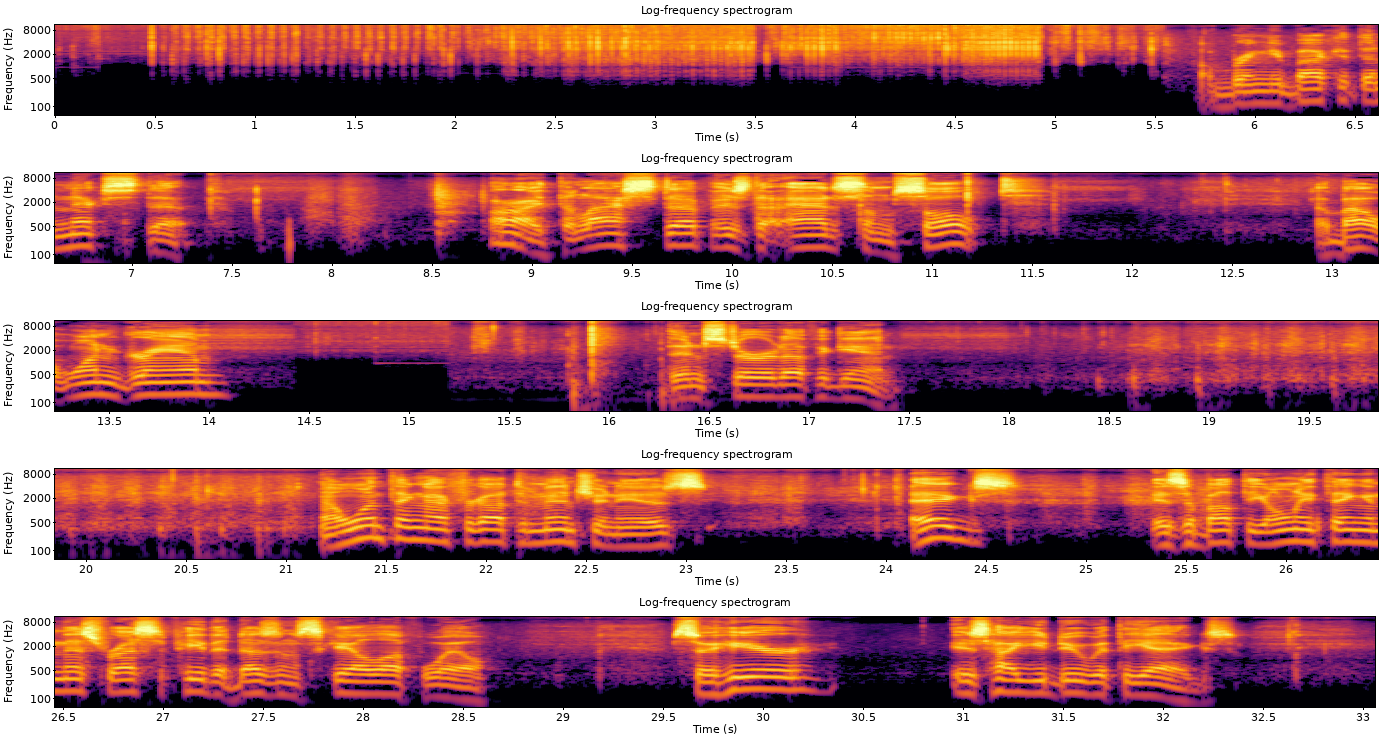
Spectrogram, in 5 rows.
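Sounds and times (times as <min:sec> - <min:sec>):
spoon scraping batter in bowl: 0:18.4 - 0:21.4, 0:23.1 - 0:25.8.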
